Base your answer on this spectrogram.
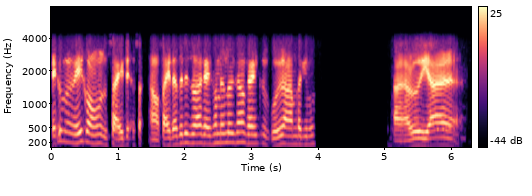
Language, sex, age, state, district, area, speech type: Assamese, male, 30-45, Assam, Sonitpur, urban, conversation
